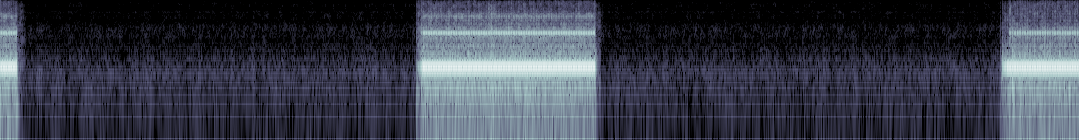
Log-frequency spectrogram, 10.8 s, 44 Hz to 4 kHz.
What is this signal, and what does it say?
Ringback tone (North America), 440 + 480 Hz.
